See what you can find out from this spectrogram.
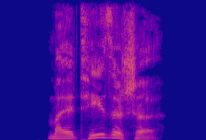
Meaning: inflection of maltesisch: 1. strong/mixed nominative/accusative feminine singular 2. strong nominative/accusative plural 3. weak nominative all-gender singular
- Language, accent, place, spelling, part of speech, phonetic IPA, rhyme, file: German, Germany, Berlin, maltesische, adjective, [malˈteːzɪʃə], -eːzɪʃə, De-maltesische.ogg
